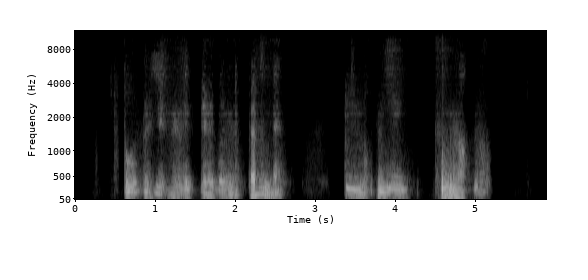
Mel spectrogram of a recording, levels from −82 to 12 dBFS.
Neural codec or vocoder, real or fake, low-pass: codec, 44.1 kHz, 0.9 kbps, DAC; fake; 10.8 kHz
